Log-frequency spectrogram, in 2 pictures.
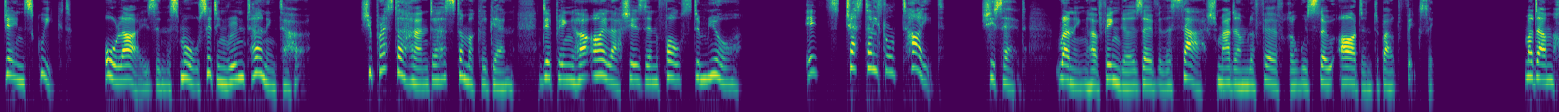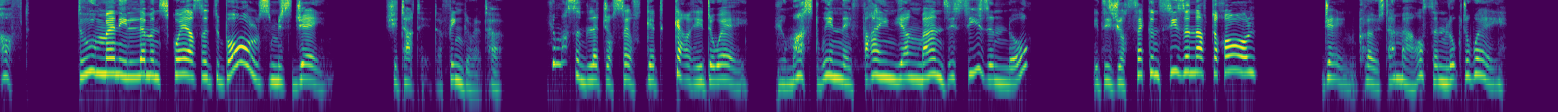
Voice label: Regency Romance 3rd person with french accent dialogue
